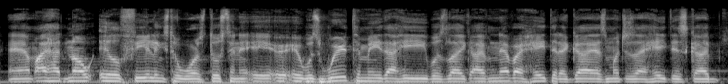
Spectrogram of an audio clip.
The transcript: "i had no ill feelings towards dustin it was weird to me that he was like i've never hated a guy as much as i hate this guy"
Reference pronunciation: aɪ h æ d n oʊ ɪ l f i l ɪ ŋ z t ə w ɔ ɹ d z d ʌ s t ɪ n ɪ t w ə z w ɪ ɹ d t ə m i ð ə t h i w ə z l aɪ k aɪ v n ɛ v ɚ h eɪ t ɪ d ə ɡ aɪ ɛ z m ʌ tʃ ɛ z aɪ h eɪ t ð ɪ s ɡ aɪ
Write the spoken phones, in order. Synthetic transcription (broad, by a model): aɪ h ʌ d n oʊ ɪ l f i l ɪ ŋ z t ə w ɔ ɹ d z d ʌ s t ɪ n ɪ t w ə z w ɪ ɹ d t ə m i ð ə t h i w ə z l aɪ k aɪ v n ɛ v ɚ h eɪ t ɪ d ə ɡ aɪ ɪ z m ʌ tʃ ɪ z aɪ h eɪ t ð ɪ s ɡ aɪ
